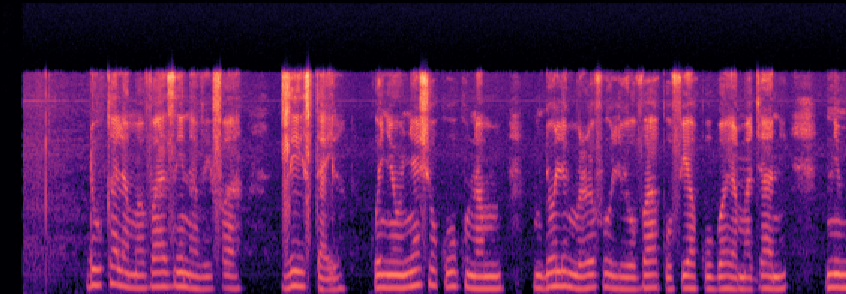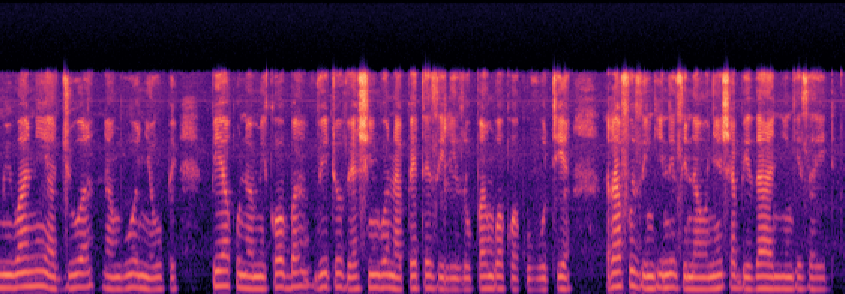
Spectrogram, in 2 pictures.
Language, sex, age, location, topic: Swahili, female, 18-24, Nairobi, finance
